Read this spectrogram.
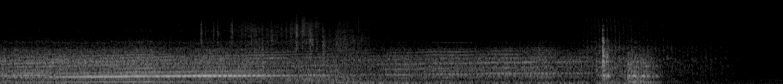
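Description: A car engine rumbles and pulls away.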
